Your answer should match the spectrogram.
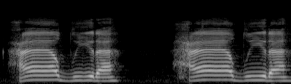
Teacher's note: دي راء مرققة، لأن الراء مفتوحة وقبلها كسر أصلي وبرضه متصل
